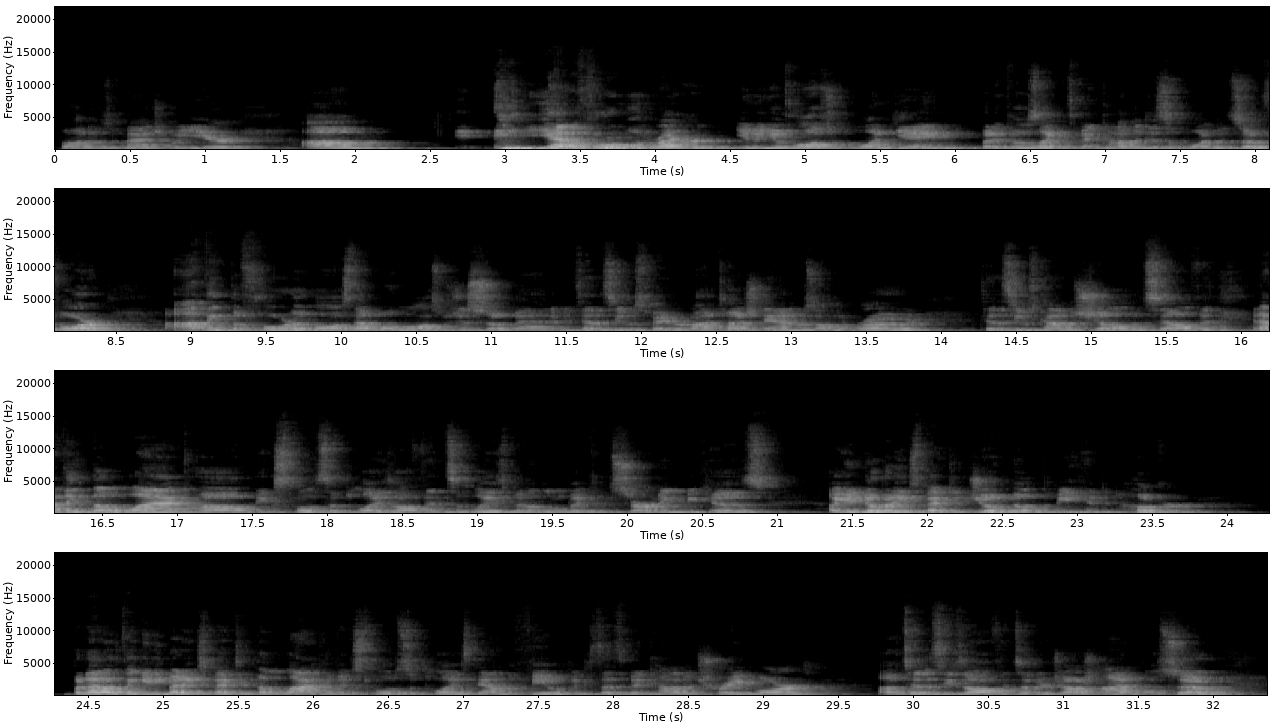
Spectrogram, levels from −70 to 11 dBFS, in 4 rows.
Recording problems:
off-mic speech; far
room echo; noticeable; dies away in 0.7 s

